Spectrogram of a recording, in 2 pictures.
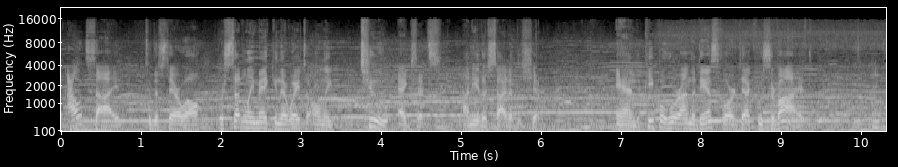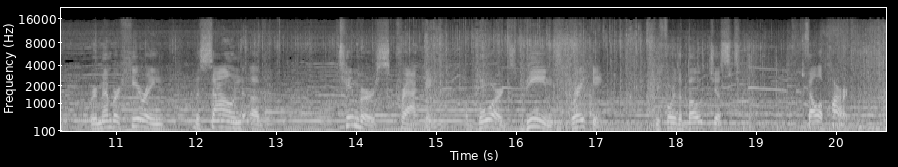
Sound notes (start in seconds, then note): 6.5 yelling; 20.4 crashing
